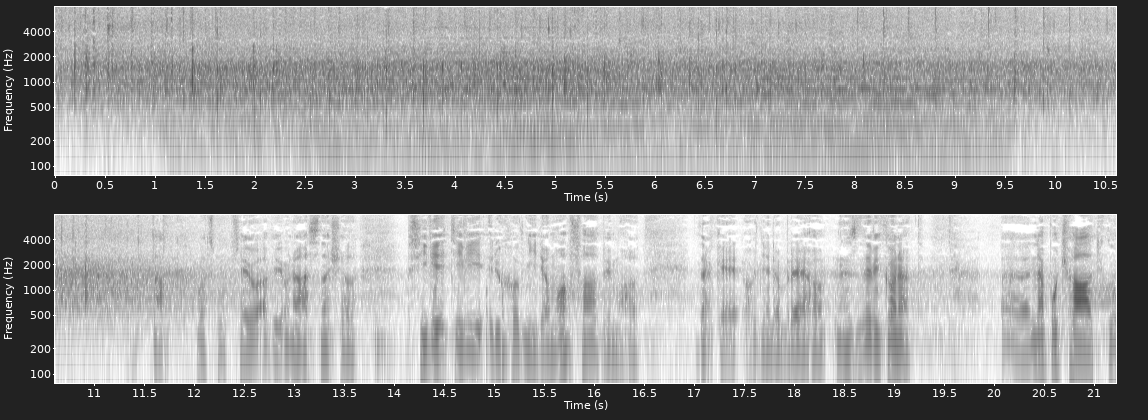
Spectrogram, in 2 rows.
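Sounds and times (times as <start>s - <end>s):
sustained applause from a crowd welcoming a priest: 0.0s - 12.9s
speech: 12.4s - 21.2s.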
